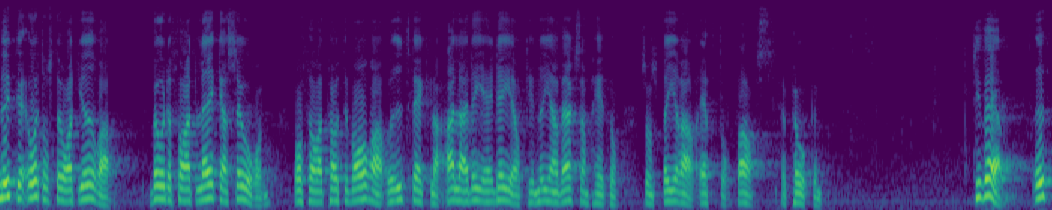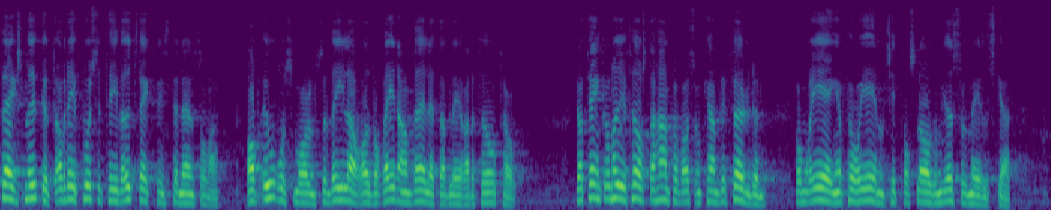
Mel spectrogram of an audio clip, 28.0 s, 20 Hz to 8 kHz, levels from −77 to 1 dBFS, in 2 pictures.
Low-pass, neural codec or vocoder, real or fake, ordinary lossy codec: 7.2 kHz; none; real; none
